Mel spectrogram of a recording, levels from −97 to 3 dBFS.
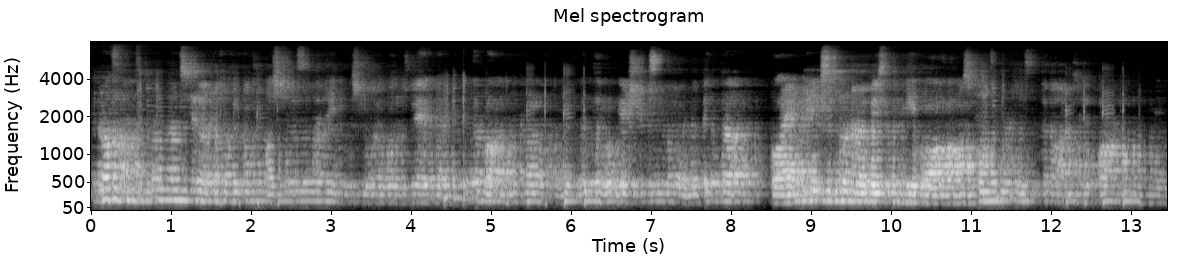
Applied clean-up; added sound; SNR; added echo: neural mask model DeepFilterNet 3.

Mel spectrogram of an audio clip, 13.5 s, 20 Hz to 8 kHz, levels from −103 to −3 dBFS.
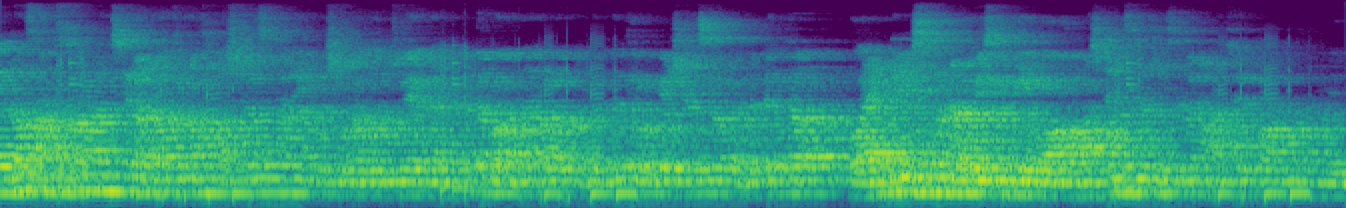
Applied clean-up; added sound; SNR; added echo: none; Electric guitar; 13 dB; reverberation time 2.1 s.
